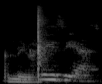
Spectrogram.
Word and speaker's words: Ecclesiastes: In, how do you pronounce it? Ecclesiastes? Ecclesiastes, yeah.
